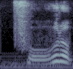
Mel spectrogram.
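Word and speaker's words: 伏: 그래서 중국엔 입성 기역 받침이 없기 때문에 푸로 발음하죠. 푸.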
